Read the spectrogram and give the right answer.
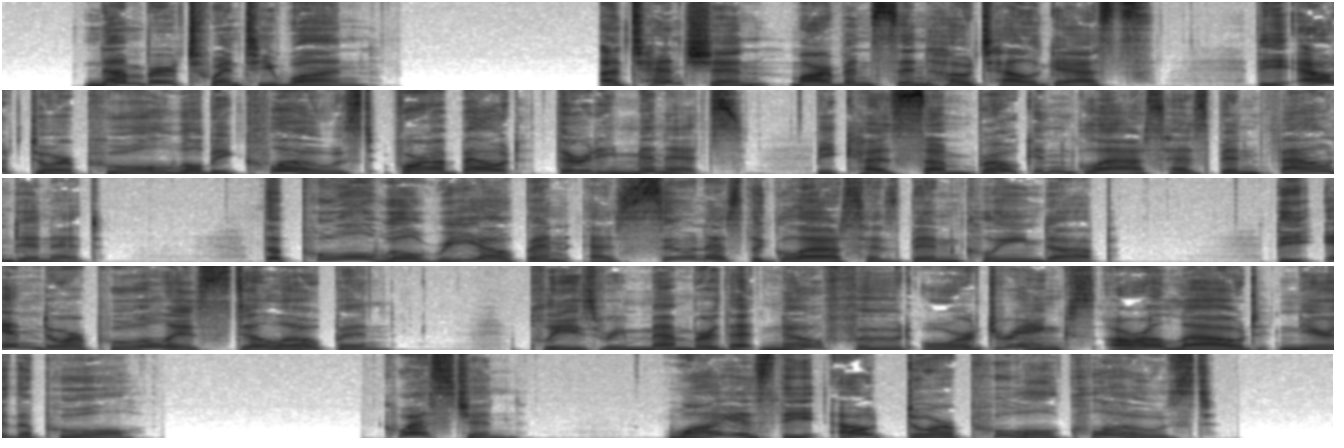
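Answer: Some broken glass was found in it.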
